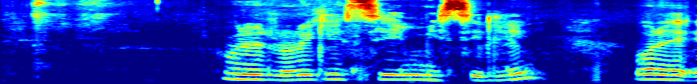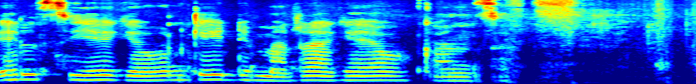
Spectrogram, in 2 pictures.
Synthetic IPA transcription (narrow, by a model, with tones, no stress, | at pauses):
o˦ɾe˨ɾo˨ɾi˦ɡe˦si˦mi˨si˨li˦ŋo˦ɾe˨e˦lsi˨je˦ɡe˨wo˦nɡe˦de˨ma˨ɾa˦˨ɡe˦ja˦o˨ka˨nsa˨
